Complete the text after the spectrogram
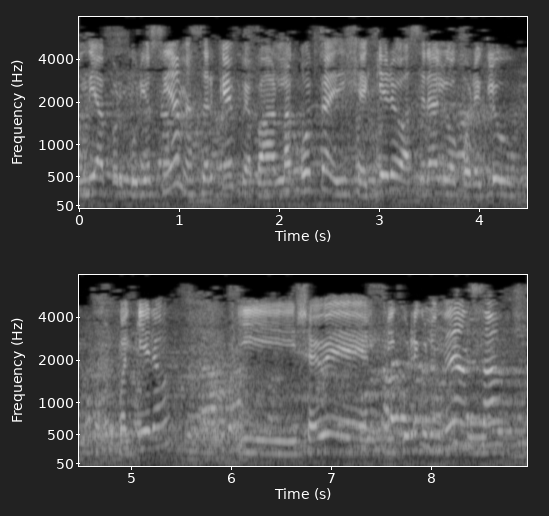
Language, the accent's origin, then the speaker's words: Spanish; Merlo, Buenos Aires Province, Argentina; yo también soy de provincia, soy de Merlo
